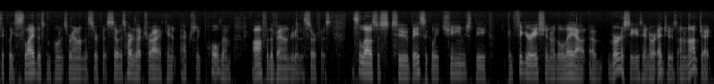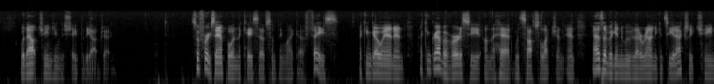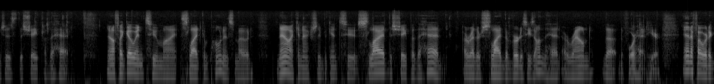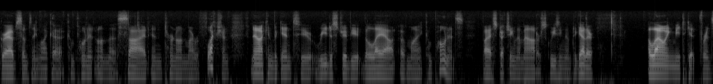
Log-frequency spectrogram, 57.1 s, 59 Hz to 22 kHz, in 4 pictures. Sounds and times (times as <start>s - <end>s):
Speech: 0.0s - 16.6s, 18.1s - 30.1s, 30.7s - 54.8s, 55.8s - 57.1s.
